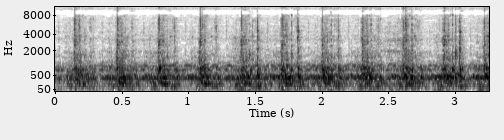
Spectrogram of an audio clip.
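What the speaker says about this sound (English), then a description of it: "So now I've sewed across on the line." A sewing machine stitches quilt binding along a marked line, running steadily with a fast, even, rhythmic clatter throughout, close and moderately loud with no talking.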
